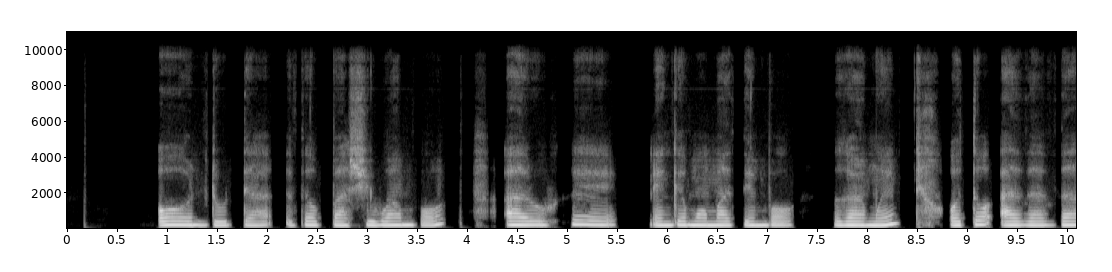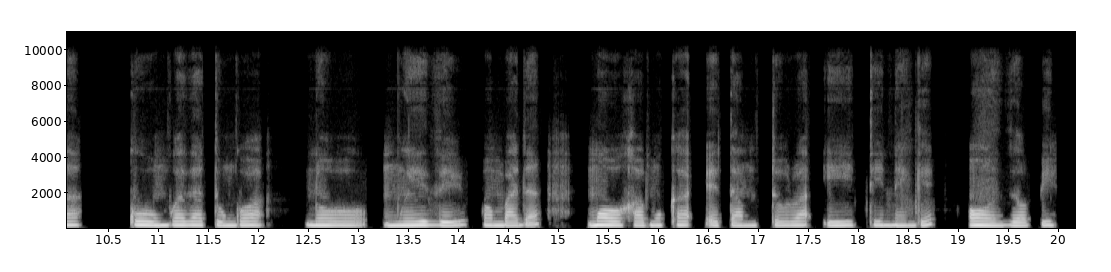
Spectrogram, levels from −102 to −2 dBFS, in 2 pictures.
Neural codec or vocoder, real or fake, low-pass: none; real; 9.9 kHz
